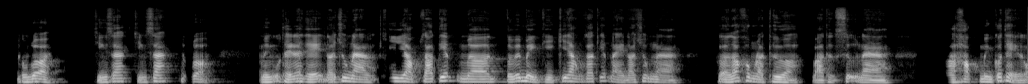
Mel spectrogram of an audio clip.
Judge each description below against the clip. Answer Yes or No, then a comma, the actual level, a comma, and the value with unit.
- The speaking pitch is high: No, low, 120 Hz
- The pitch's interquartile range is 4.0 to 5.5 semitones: Yes, average, 4.6 semitones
